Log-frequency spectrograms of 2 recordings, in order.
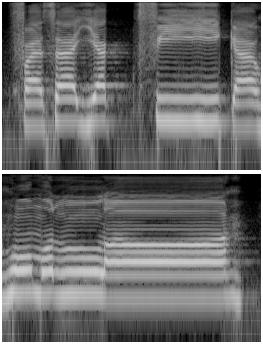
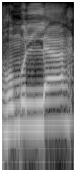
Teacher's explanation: लफ्ज़ अल्लाह से पहले मीम पे पेश है तो लफ्ज़ अल्लाह को मोटा करेंगे। फ़सयकफ़ीकहुमुल्लाह, इसको आप हुमुल्लाह नहीं पढ़ेंगे, बड़ा करके पढ़ेंगे।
